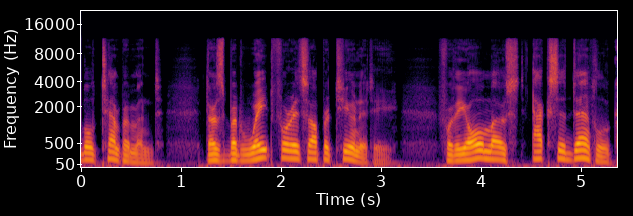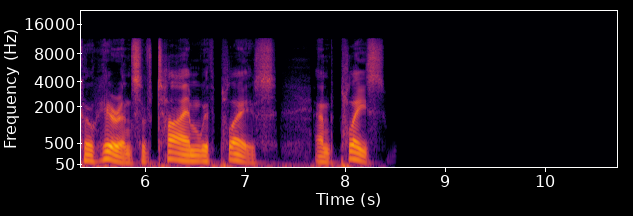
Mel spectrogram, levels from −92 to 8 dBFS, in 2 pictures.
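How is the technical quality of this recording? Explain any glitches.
The technical quality holds up with no glitches to explain, and the speech fades out smoothly from about 8 s to 8.53 s as an intended edit.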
